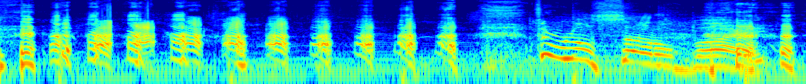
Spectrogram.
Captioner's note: both laughing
